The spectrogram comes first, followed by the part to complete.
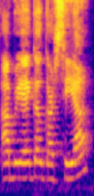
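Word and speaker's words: Abrego Garcia: And I would also say, even how he's handled, I believe it's pronounced Abriego Garcia. Yep.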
